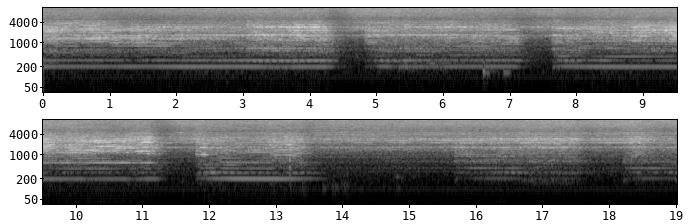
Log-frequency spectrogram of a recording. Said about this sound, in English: Just so that you could get some chainsaw action in your ears for a while.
